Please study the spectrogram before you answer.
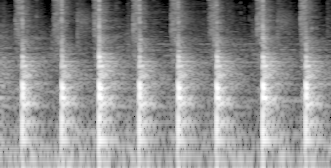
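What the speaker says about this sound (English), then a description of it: "All I'm going to do is slice that up." Garlic cloves being sliced with a knife on a cutting board, a rapid even series of about eight crisp, close knocks at a steady rhythm.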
